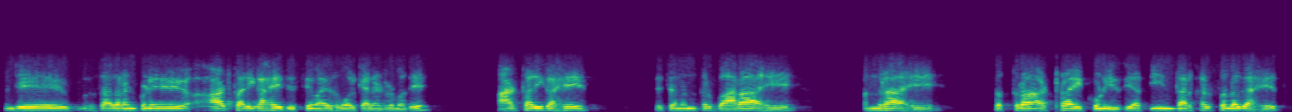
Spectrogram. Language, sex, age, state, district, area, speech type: Marathi, male, 60+, Maharashtra, Pune, urban, conversation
